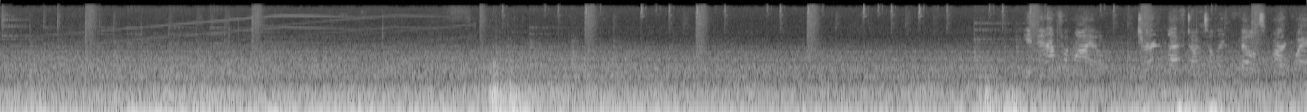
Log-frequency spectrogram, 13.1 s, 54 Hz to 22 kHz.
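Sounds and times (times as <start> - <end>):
car cabin road rumble: 0.0 - 13.0
low thump: 4.9 - 5.4.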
